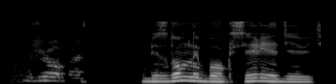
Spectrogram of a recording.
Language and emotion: Russian, neutral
